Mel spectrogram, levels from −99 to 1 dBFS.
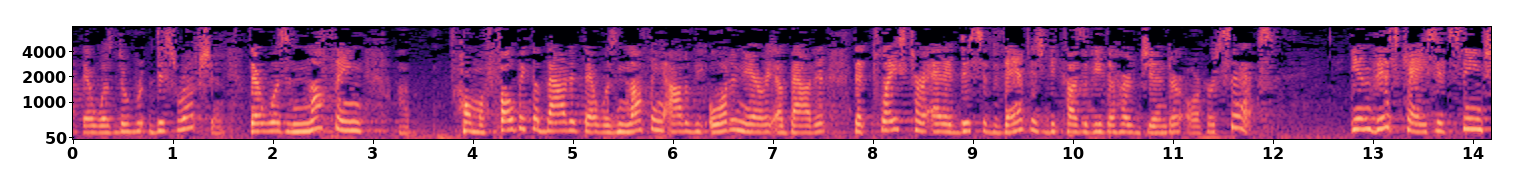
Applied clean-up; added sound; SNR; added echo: none; none; none; none.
